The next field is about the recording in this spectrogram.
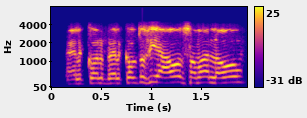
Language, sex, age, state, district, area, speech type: Punjabi, male, 30-45, Punjab, Ludhiana, rural, conversation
